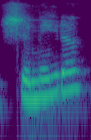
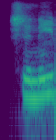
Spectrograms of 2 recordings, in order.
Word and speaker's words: Shanita: look up my name shanita shanita is spelled like anita with an sh in the front of it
